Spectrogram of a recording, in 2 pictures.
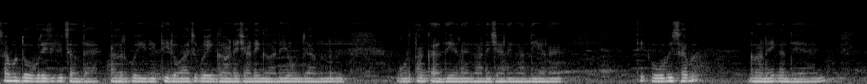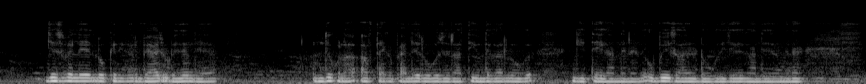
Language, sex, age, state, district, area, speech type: Dogri, male, 18-30, Jammu and Kashmir, Samba, rural, spontaneous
